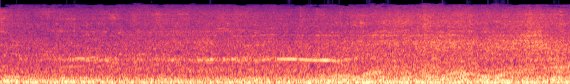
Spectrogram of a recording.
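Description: Pickup truck engines running in a steady low rumble as an old full-size pickup tows a mud-stuck Toyota pickup out on a strap.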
